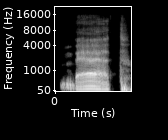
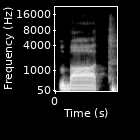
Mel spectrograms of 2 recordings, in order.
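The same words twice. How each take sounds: First: बैथ lower, with the vowel of cat; American "ae" sound. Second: बाथ with a long open "ah"; British "ah" sound. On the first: Teacher contrasts the vowels, American pronunciation. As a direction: say बैथ as "baet". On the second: Teacher contrasts the vowels, British pronunciation. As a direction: say बाथ as "baht". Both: Shown as a demonstration. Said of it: "आ और ए याद रखना".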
